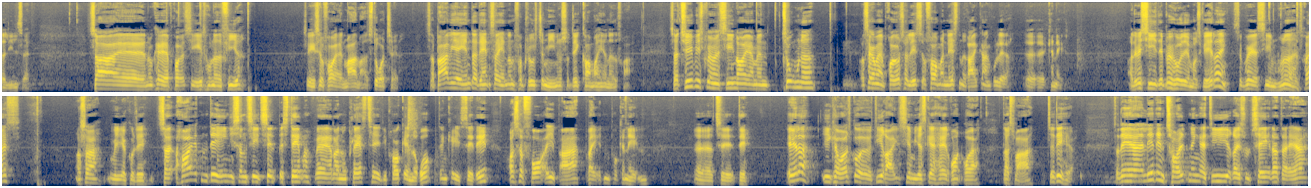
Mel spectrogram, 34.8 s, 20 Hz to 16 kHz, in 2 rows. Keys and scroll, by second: 3.1 Return, 10.9 Return, 17.7 Return.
